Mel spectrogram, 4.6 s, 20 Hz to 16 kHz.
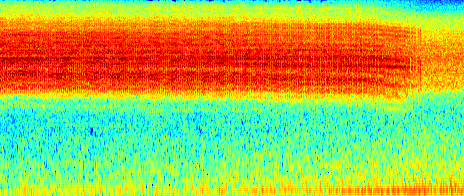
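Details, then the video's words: Cryptotympana cicada (Crytotympana pustulata / Cryptotympana atrata), recorded on a Sony PJ820 with ECM-XYST1M mic: a strong sustained buzzing whine that abruptly weakens and drops in pitch near the end, then continues more softly. "Sound of Crytotympana pustulata / Cryptotympana atrata (紅脈熊蟬的叫聲)"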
